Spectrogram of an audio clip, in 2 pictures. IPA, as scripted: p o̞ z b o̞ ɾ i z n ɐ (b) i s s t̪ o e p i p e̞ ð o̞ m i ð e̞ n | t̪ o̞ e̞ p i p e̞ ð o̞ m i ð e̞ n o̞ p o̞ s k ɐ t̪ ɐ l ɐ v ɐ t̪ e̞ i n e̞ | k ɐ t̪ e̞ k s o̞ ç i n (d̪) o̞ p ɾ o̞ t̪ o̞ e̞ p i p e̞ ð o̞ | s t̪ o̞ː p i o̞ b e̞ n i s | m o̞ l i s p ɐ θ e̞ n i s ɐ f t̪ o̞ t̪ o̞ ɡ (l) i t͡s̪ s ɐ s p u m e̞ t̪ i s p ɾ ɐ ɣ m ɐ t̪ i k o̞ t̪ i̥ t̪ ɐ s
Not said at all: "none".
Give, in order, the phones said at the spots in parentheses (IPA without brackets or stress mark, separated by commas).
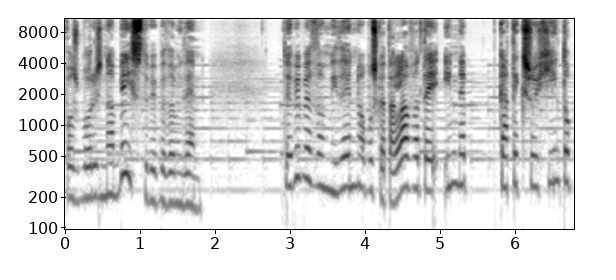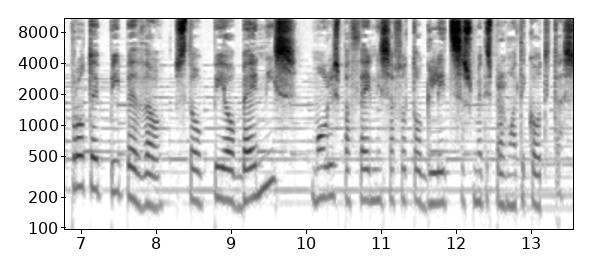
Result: b, t̪, l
